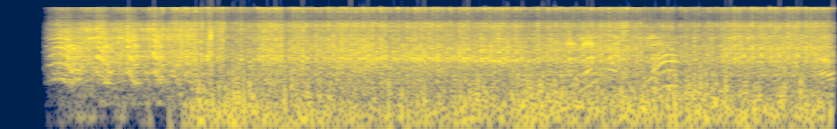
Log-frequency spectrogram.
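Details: Engine after repair of the noise (alternator and air cleaner housing removed and refitted): cranks, catches quickly and settles into a steady, even idle with no rattling or tapping; the earlier noise is gone.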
